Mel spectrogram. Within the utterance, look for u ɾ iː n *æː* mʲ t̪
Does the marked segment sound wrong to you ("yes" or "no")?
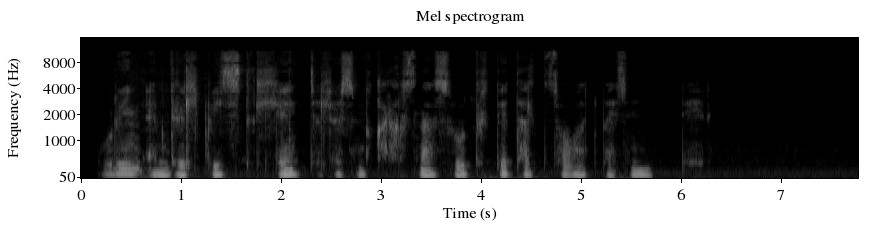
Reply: yes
